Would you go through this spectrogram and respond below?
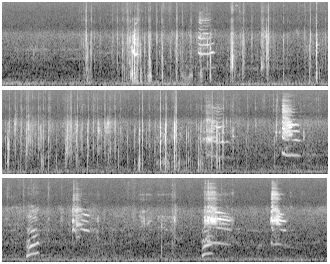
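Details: Mother cats and kittens living at a pagoda meow while asking for food, with several rising, harmonic meows scattered through the clip, strongest near the end, over frequent clicks, taps and footstep-like knocks.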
